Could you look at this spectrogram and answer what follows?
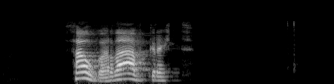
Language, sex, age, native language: Icelandic, female, 30-39, Icelandic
